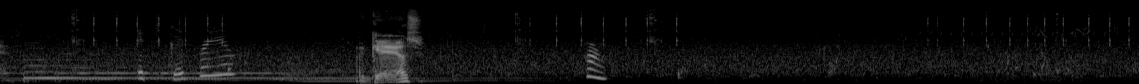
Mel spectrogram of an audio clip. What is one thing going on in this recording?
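Water laps softly at a lakeshore.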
